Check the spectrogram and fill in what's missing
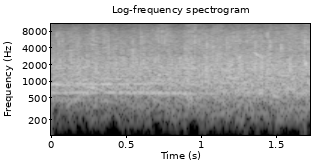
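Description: Stadium crowd at an AFL match between GWS and Gold Coast cheering and applauding a player's first goal, a dense, loud, continuous roar of clapping and shouting throughout.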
